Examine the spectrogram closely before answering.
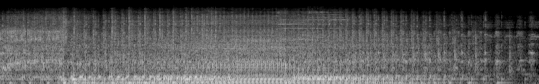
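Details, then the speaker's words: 1979 Snapper riding mower from an estate sale: engine catches quickly and settles into an even steady beat about three and a half per second; starts easily and runs normally. "Wow, that was easy. That was very, very easy."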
